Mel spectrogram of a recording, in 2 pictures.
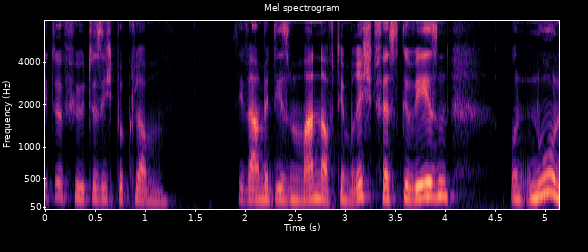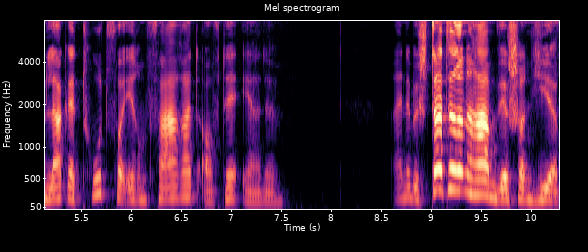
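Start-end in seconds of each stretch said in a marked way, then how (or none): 8.6-10.3 growled words. Reading a novel excerpt aloud, voicing Ole's reply, growled. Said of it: "knurrte Ole".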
